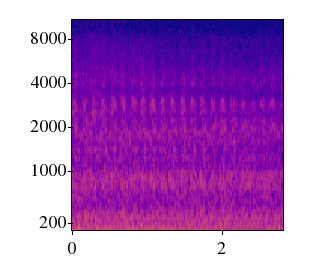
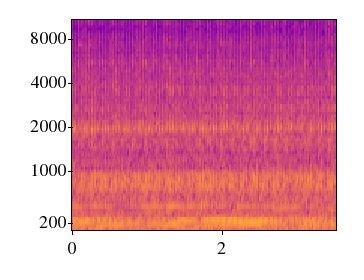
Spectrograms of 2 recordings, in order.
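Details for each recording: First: Corsa D 1.3 CDTi diesel after removing a leaking, carbon-covered injector and replacing its seal, following a failure to start: it starts and settles into an even idle with a steady, regular clatter and no misses. Normal idle. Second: Opel Corsa D 1.3 CDTi diesel idling while warming up: rough idle with a rhythmic puffing tick steady with engine speed; the first injector's seal has failed, leaking compression, with heavy carbon around the injector; fix is removing it and replacing the seal.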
